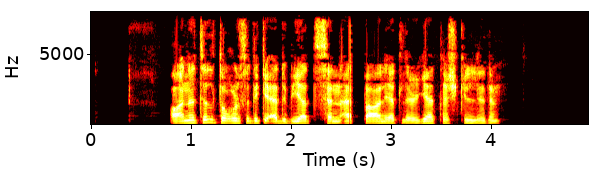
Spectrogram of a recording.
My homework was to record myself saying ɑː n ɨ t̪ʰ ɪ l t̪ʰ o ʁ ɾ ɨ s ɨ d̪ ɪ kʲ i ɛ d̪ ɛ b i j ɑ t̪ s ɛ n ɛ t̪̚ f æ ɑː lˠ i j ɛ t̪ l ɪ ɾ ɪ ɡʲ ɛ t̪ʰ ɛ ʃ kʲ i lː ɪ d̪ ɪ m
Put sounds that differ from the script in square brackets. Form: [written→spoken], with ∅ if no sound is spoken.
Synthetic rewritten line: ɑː n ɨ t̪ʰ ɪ l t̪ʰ o ʁ ɾ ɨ s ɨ d̪ ɪ kʲ i ɛ d̪ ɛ b i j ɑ t̪ s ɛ n ɛ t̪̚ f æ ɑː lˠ i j ɛ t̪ l ɪ ɾ ɪ ɡʲ ɛ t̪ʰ ɛ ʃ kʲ i lː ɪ d̪ ɪ m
